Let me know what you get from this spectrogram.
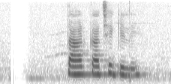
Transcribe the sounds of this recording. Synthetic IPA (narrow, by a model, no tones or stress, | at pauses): t̪aɾkat͡ɕʰeɡele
